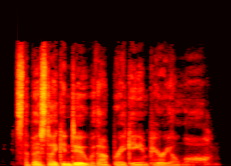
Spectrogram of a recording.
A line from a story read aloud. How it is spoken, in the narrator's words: Gregory said softly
